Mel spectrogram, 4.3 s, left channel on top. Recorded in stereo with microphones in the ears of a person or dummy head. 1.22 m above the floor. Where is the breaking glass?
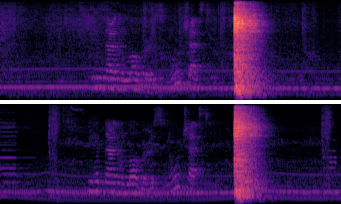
20° left (ahead or behind), 2.5 m.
